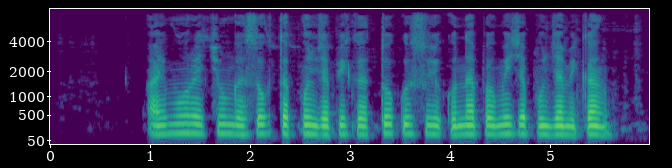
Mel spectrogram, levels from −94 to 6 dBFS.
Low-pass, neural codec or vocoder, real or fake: 7.2 kHz; none; real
